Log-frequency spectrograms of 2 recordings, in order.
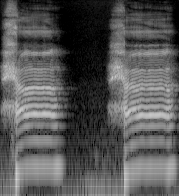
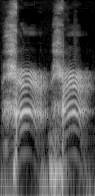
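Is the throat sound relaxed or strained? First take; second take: relaxed; strained. First: The throat sound is easy and relaxed. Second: The throat sound is pressed and strained. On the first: The speaker calls it right. "একদম ইজি ভাবে। দেখেন আমার চেহারাতে দেখেন কোনো চাপ পড়ে কিনা।" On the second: The speaker calls it wrong. "অনেকটা চাপাচাপি করার দরকার নেই। হ্যাঁ হ্যাঁ এরকম যেন না হয়"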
